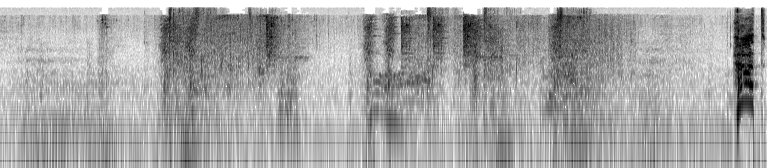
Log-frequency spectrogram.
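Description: Electric zaps and crackling blasts burst in a fast fight.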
